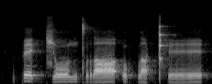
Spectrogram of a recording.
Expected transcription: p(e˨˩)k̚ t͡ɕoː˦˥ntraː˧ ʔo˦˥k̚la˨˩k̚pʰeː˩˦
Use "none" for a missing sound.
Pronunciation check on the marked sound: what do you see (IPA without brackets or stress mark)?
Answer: e˥˩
